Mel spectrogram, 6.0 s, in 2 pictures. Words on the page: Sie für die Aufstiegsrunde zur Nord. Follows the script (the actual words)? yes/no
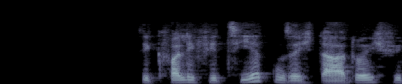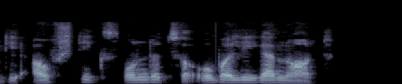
no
